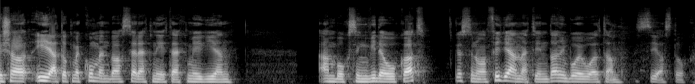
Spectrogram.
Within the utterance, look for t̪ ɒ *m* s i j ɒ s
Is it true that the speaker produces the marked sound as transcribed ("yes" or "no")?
yes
